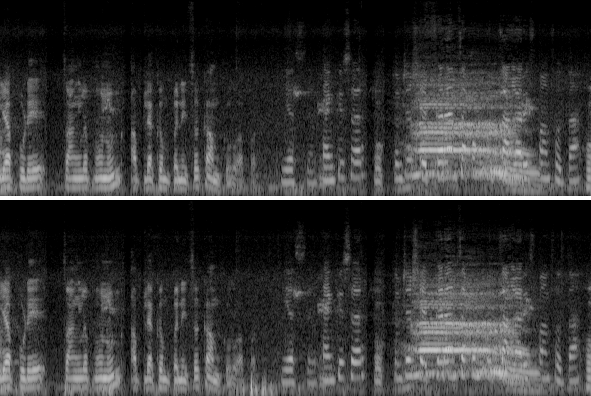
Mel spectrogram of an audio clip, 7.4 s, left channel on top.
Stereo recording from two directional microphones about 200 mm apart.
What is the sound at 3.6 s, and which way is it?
Speech, 20° right (ahead or behind).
